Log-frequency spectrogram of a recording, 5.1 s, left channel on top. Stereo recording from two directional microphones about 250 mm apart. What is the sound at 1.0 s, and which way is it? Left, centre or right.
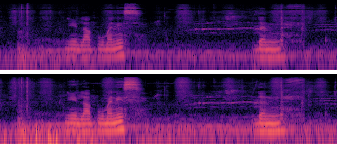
Speech, centre.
